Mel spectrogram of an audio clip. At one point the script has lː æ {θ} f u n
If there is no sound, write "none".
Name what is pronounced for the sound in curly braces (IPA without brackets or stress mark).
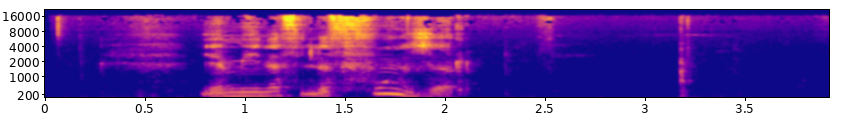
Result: θ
